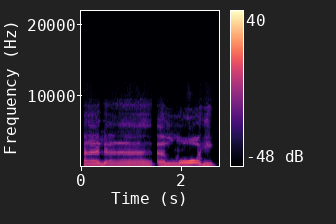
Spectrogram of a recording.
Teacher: اللہ کے نام میں جو لام ہے وہ صرف وہ لام ہیوی ہو جاتا ہے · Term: لام جلالہ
